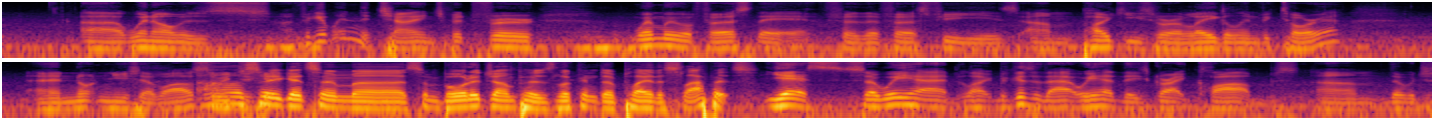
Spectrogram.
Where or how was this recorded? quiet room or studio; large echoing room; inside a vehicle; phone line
inside a vehicle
